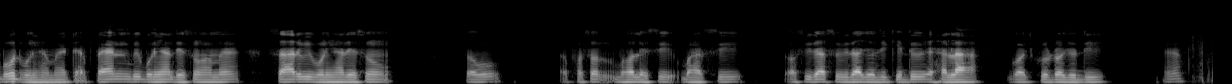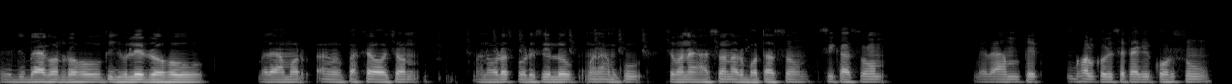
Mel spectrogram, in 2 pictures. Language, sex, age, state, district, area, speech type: Odia, male, 30-45, Odisha, Bargarh, rural, spontaneous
